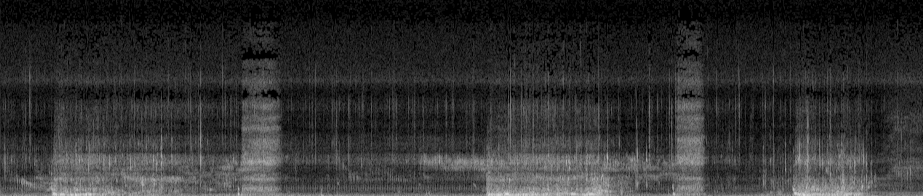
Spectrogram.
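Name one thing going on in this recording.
Water rushes and bubbles in loud bursts close by, heard underwater.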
